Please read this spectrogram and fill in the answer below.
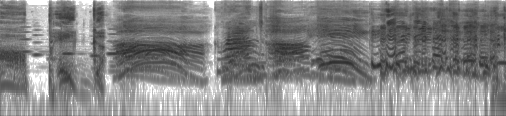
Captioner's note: giggling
